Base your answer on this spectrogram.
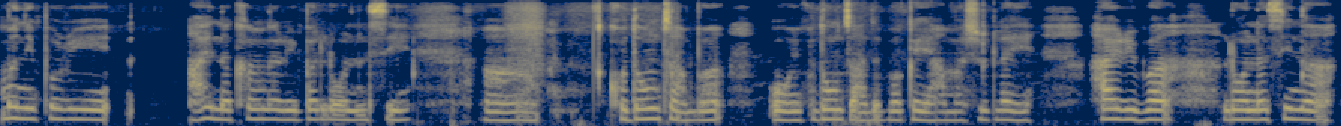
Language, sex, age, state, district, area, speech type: Manipuri, female, 18-30, Manipur, Chandel, rural, spontaneous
